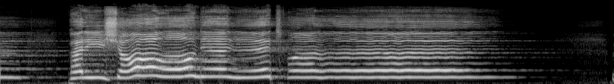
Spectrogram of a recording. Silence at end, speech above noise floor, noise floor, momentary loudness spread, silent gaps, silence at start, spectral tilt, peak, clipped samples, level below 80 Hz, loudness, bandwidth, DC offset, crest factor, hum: 1.15 s; 43 dB; -56 dBFS; 11 LU; none; 0 s; 1 dB/octave; 0 dBFS; under 0.1%; -56 dBFS; -12 LUFS; 18 kHz; under 0.1%; 14 dB; none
